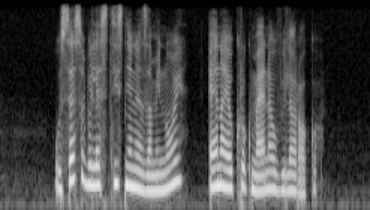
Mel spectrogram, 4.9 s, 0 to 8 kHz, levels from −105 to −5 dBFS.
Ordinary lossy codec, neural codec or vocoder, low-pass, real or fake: none; none; 7.2 kHz; real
